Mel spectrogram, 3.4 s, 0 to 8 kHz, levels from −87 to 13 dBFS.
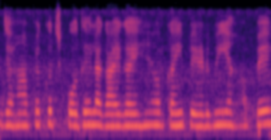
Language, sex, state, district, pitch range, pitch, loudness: Hindi, female, Bihar, Gopalganj, 220-235 Hz, 230 Hz, -23 LUFS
